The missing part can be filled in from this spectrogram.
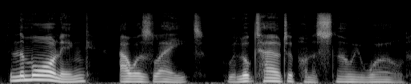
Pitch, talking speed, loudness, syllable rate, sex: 135 Hz, 175 wpm, -19 LUFS, 4.7 syllables/s, male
